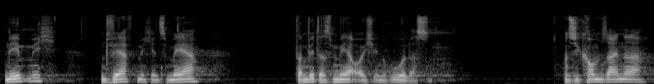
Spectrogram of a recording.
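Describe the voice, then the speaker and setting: A man's voice: fairly low pitch, steady tone, unhurried, mellow, big-room sound. A man preaching an earnest sermon to a congregation, building to urgent exhortations. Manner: earnest exhortation with rising emphasis.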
